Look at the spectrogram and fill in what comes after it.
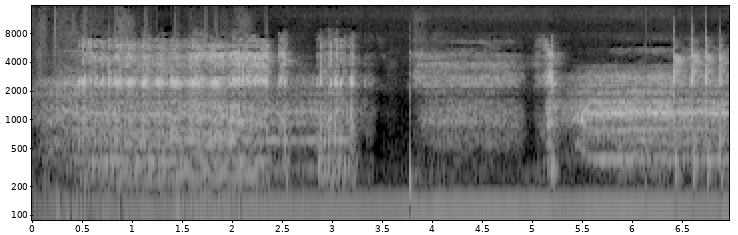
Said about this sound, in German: Ist das die größte Schnarchnase oder dann doch der hier?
